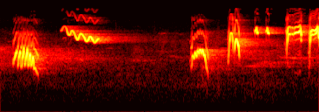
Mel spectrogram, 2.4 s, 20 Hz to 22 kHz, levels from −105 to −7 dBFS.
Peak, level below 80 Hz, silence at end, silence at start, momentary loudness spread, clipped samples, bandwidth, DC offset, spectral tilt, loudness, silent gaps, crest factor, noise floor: -6 dBFS; under -90 dBFS; 0 s; 0.1 s; 6 LU; under 0.1%; 16 kHz; under 0.1%; 14.5 dB/octave; -23 LUFS; none; 18 dB; -71 dBFS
